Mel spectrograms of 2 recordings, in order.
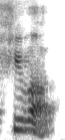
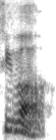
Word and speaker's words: Siva: friends in North India, they used to pronounce it as Shiva. They don't pronounce it as Siva. In Tamil, it is Siva. In Hindi, it is Shiva.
